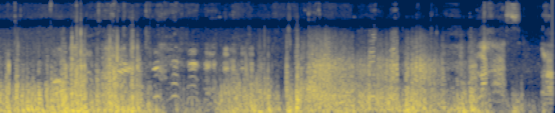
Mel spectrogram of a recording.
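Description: Strong gusts roar and buffet outdoors in a continuous, loud rumble that swells and dips, with excited voices shouting close by over the blustery noise.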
